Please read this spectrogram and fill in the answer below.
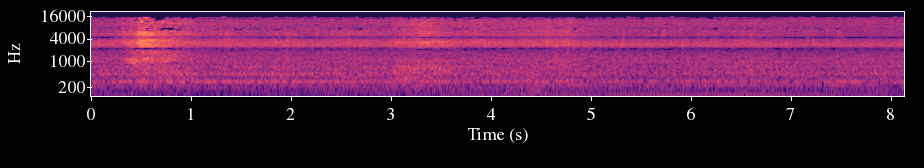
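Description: Steady hum of a ship's engines and machinery over wind and sea noise. A brief rush of noise comes about half a second in, and a fainter one about three seconds in.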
